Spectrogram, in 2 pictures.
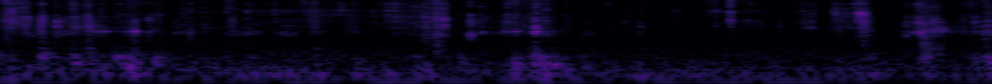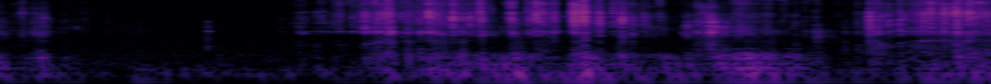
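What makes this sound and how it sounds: A palm-sized, partly carved solid pink bar of soap held in the hand is scraped and cut with a metal blade into small cubes and strips. Soft, crisp scraping and cutting sounds are heard, then a brief pause, followed by louder, brighter crackling and crumbling as the blade cuts through.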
